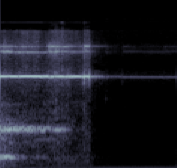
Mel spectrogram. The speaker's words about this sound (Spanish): Y bueno, pues ya va a tocar una campanita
